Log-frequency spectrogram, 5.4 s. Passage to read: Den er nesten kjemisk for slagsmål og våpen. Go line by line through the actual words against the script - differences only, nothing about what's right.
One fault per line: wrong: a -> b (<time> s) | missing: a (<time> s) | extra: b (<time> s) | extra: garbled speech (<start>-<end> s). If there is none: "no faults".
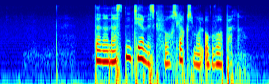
no faults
